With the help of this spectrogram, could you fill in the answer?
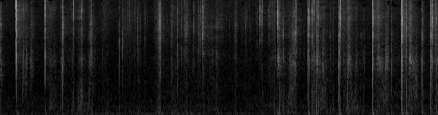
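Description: Long black nails scratch and dig into a solid bar of black soap held near a table. Soft, dry scraping runs throughout, broken by sharp, bright taps and clicks at an irregular pace. The sound stays quiet and close, with little low end.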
